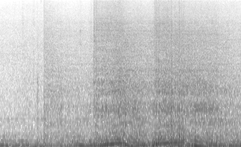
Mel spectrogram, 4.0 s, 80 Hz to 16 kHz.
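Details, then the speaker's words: 1950s Chevy 3100 Apache pickup with old carbureted V8, manual clutch, started on choke and driving; blips up and down with a lumpy, loose burble and terrible smell, running very rich, carburetor to be leaned out. "It smells terrible. Very rich."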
